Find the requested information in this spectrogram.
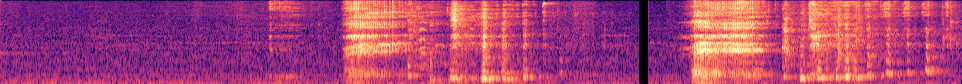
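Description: Two long, loud, rumbling belches against a background hum; burping.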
